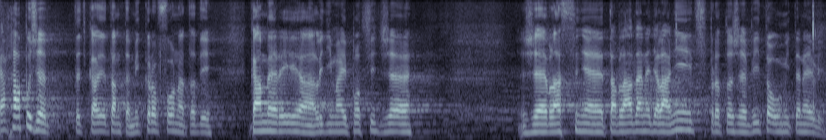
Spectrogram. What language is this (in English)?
Czech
